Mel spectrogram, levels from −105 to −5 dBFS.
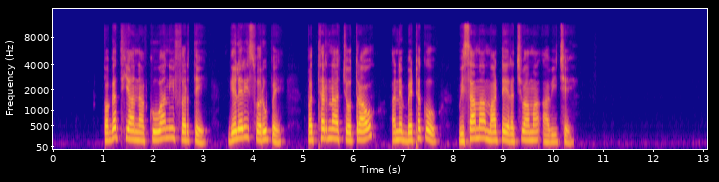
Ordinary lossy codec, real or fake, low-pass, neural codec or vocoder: none; fake; 10.8 kHz; codec, 24 kHz, 3.1 kbps, DualCodec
